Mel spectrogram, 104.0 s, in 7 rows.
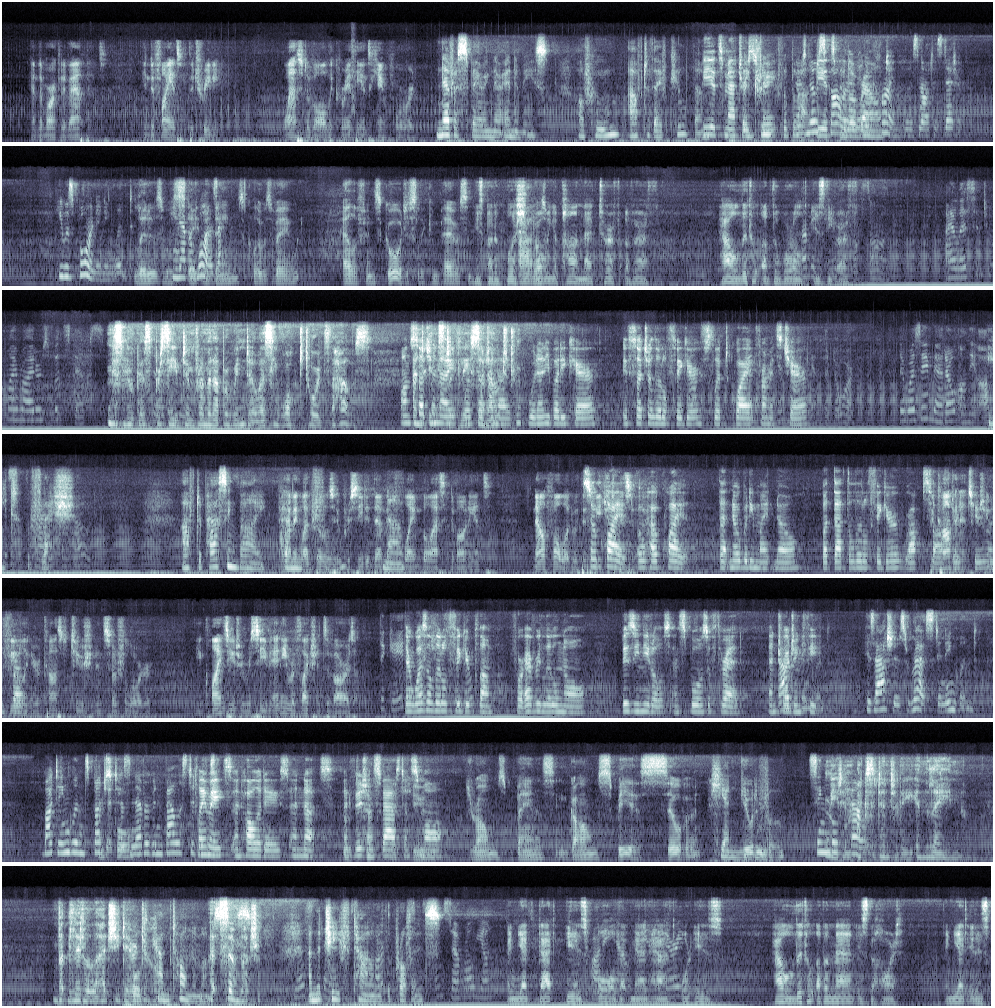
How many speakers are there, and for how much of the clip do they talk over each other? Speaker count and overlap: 8, about 32%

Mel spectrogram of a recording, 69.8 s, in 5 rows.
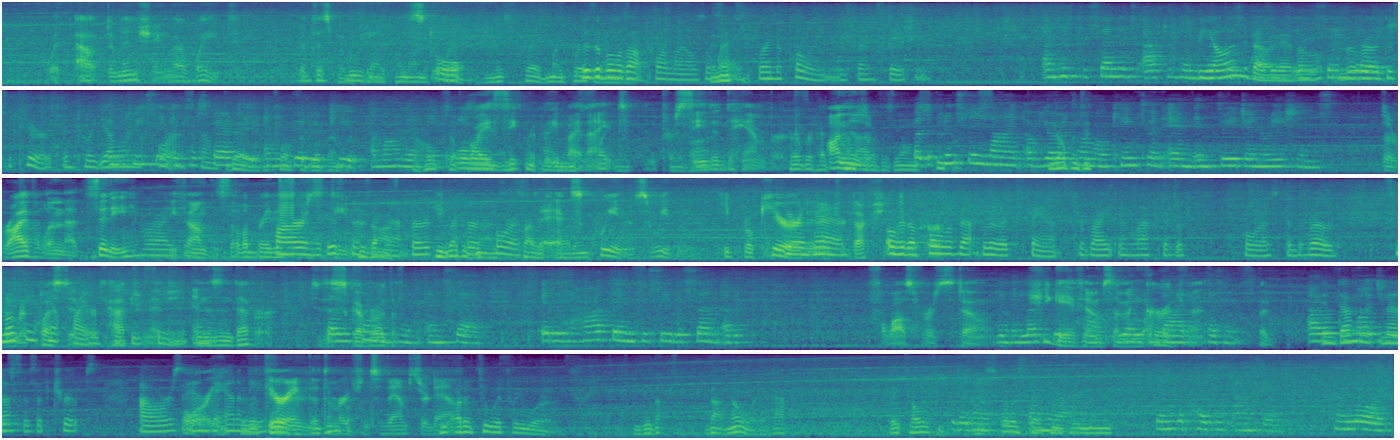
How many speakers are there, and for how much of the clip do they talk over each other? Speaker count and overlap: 4, about 47%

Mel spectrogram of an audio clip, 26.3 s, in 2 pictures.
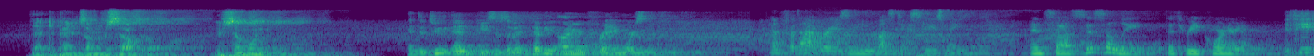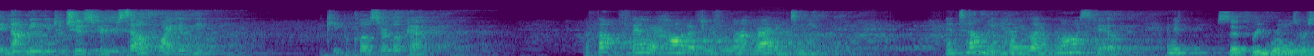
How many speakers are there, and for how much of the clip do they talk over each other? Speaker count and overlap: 5, no overlap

